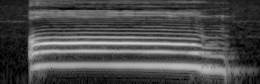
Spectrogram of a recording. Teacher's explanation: ओम बोलने में 3 गुना समय लगा। पहले में 1 मात्रा का, दूसरे में 2 मात्रा का और तीसरे में 3 मात्रा का समय लगा। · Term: प्लुत स्वर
